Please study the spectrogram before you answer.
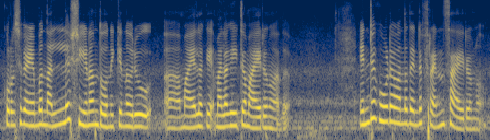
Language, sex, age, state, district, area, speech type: Malayalam, female, 18-30, Kerala, Thiruvananthapuram, urban, spontaneous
